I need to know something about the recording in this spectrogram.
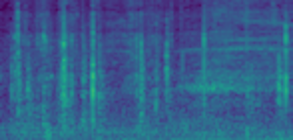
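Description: Handling noise from a camera being moved close around an engine: scattered light clicks and rustles over a faint steady hum.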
